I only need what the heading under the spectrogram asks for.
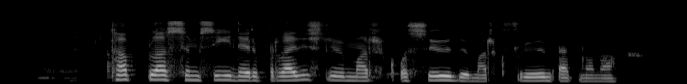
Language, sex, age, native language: Icelandic, male, 18-19, Icelandic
